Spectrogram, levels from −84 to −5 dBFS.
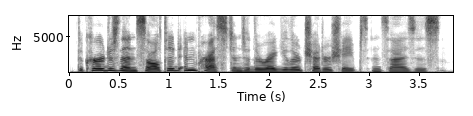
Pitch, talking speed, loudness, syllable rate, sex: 220 Hz, 220 wpm, -18 LUFS, 6.3 syllables/s, female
